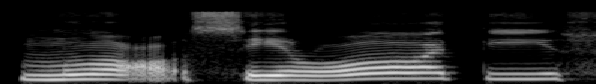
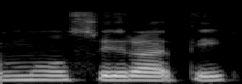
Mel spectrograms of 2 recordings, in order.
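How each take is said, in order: First: It starts with 'mu' and a clear ain sound. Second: It starts with a plain 'mo' and no ain sound. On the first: The speaker calls it right. "जबकि क्या है" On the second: The speaker calls it wrong. "मो पढ़ते हैं, मो आइन का जबकि मखरज अदा ही नहीं करते हैं"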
